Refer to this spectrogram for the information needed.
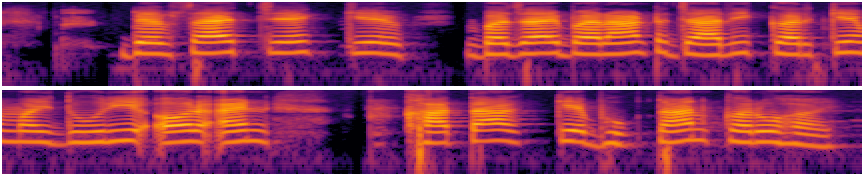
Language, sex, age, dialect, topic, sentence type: Magahi, female, 46-50, Southern, banking, statement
